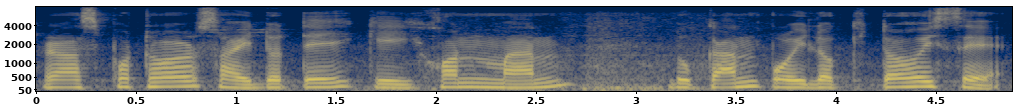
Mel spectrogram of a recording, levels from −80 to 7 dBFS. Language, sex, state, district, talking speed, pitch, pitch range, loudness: Assamese, male, Assam, Sonitpur, 85 wpm, 135 Hz, 130-155 Hz, -12 LUFS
